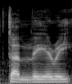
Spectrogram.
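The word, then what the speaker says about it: Dún Laoghaire: the spelling you got done hockery which is done Leary and I think although it's spelled Elba it's actually almost Elvis if you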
